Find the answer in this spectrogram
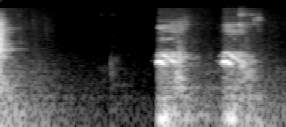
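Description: Two short animal calls, the first a little over a second in and the second about half a second later.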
